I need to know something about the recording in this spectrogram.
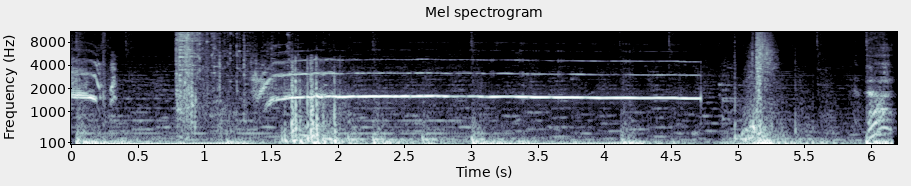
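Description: Edited comedy sound effects over background music: a sudden crash-like hit about a second in, then a high held tone that rises into place and stays steady for about three seconds, and another hit near the end.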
